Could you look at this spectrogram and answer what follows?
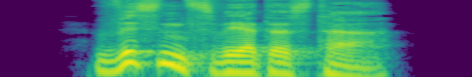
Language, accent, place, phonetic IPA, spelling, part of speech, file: German, Germany, Berlin, [ˈvɪsn̩sˌveːɐ̯təstɐ], wissenswertester, adjective, De-wissenswertester.ogg
- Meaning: inflection of wissenswert: 1. strong/mixed nominative masculine singular superlative degree 2. strong genitive/dative feminine singular superlative degree 3. strong genitive plural superlative degree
